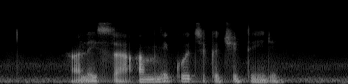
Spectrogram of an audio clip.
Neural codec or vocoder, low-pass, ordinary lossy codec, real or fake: codec, 24 kHz, 0.9 kbps, WavTokenizer, large speech release; 7.2 kHz; none; fake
